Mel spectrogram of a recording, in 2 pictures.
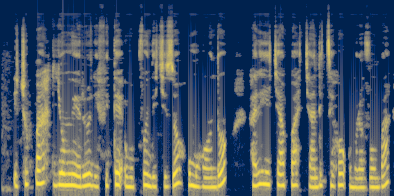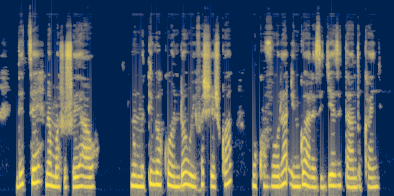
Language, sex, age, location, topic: Kinyarwanda, female, 25-35, Huye, health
